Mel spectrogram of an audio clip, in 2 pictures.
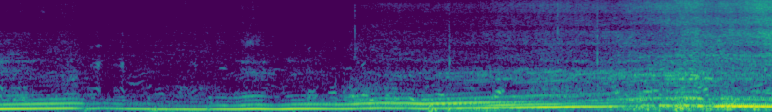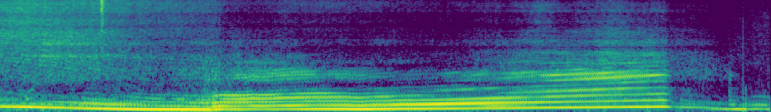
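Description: A rally car engine revs hard, rising and falling in pitch as the car speeds past.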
